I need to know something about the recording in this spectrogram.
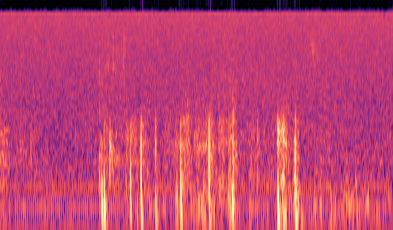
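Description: Footsteps cross a stage.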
